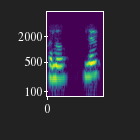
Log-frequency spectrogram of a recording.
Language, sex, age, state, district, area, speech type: Kannada, male, 18-30, Karnataka, Bellary, urban, conversation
